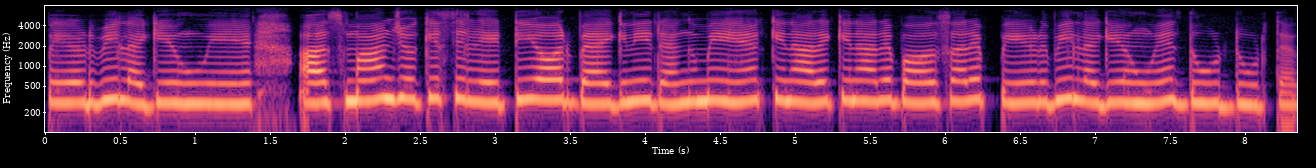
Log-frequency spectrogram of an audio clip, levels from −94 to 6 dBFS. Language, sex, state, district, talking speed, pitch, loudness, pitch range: Hindi, female, Chhattisgarh, Jashpur, 210 wpm, 290 Hz, -16 LUFS, 280-310 Hz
